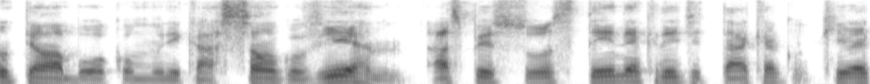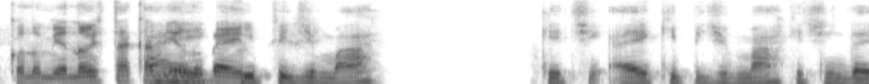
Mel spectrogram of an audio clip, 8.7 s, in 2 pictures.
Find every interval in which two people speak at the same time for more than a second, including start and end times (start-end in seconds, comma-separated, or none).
none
